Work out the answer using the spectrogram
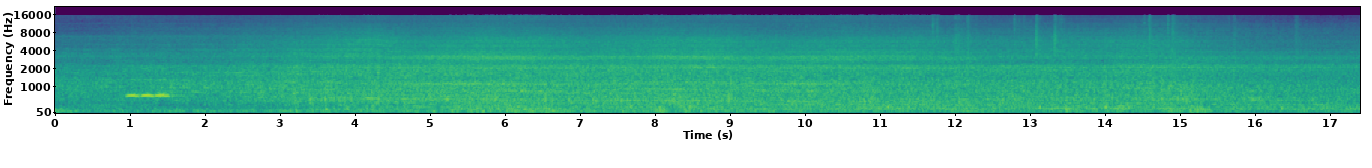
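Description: Class 345 electric train running past at the platform: a steady electric whine over rail and wheel noise, building up over the first few seconds and then holding. A brief, loud, single-pitched beep about a second in.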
